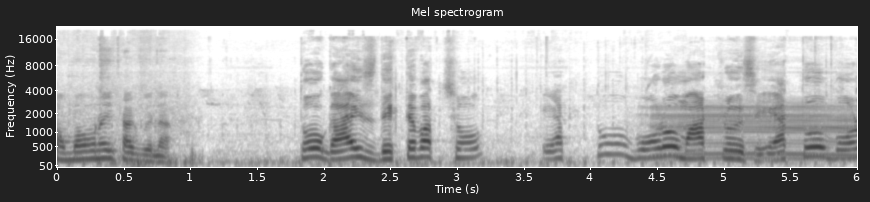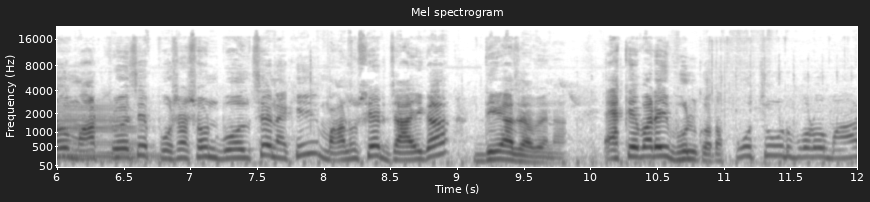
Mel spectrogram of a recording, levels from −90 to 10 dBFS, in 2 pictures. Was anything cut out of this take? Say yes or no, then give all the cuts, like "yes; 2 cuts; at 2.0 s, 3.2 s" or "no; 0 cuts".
yes; 1 cut; at 1.6 s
